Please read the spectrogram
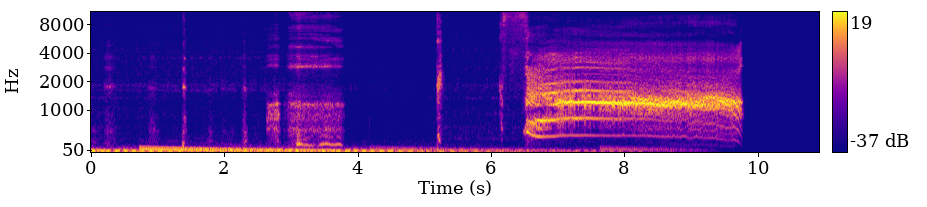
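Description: Trailer sound design: a low rumbling drone with scattered sharp clicks and short glitch hits. About six and a half seconds in, a loud, high, voice-like cry starts, holds steady for about three seconds and cuts off abruptly.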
